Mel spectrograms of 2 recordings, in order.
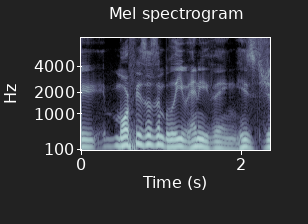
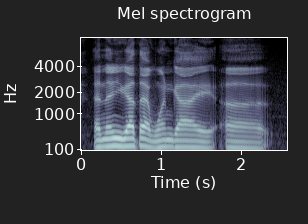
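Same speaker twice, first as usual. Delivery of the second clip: plain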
